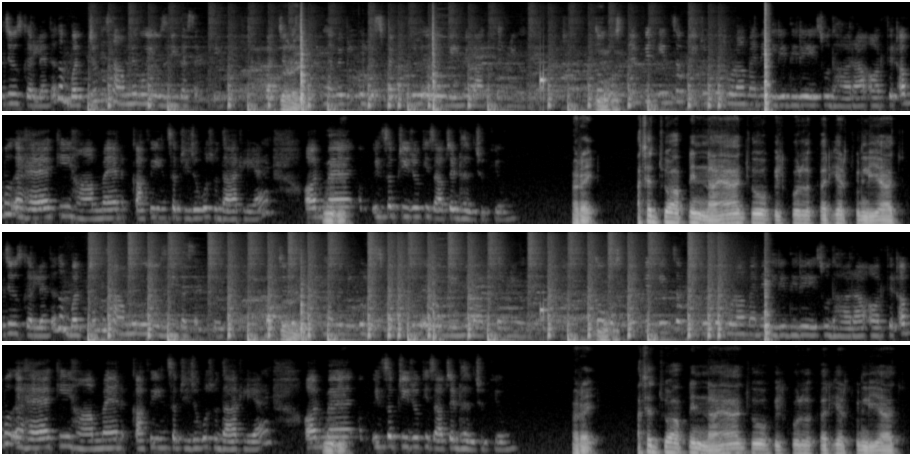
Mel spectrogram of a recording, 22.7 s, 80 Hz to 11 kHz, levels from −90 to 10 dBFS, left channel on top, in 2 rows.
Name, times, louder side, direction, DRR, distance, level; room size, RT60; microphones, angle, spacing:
voice 1, 0.0-2.4 2.6-15.7 16.0-17.8, equal, 10° right, 4.6 m, -39 dB
sound 1, 0.7-9.2, right 1 dB, 70° right, 2.8 m, -47 dB
sound 2, 1.1-9.2, right 5 dB, 50° right, 0.4 m, -35 dB
sound 3, 3.0-4.0 4.4-5.1 5.4-5.8 6.2-6.8 8.6-8.8 9.2-9.6, left 6 dB, 80° left, 0.6 m, -31 dB
voice 2, 3.5-3.8 7.4-7.7 15.4-15.7 18.5-18.7 19.3-22.5, left 2 dB, 35° left, 0.7 m, -28 dB
8.8 x 5.1 x 4.5 m
head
